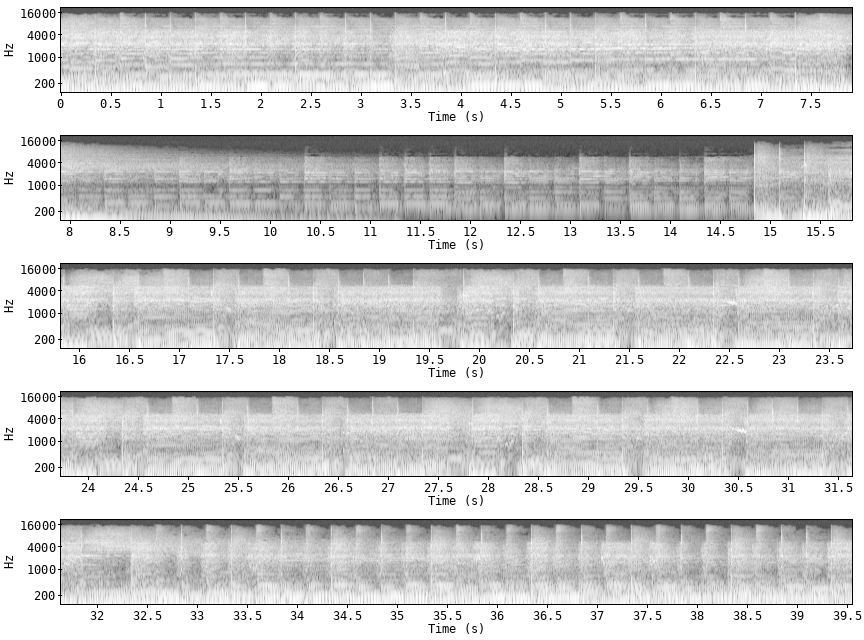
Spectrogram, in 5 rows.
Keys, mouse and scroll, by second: 3.5-5.6 drag, 9.3 click, 15.1-27.2 drag, 29.8-34.6 drag, 34.6-39.4 drag.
